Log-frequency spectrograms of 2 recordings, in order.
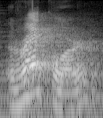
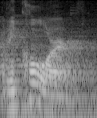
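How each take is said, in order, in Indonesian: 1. Penekanannya ada di suku kata pertama. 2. Penekanannya ada di suku kata kedua. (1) "itu rekaman ... kalau rekaman itu penekanan penekanannya di re" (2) "kalau merekam record ... yang kalau merekam penekanannya di core"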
